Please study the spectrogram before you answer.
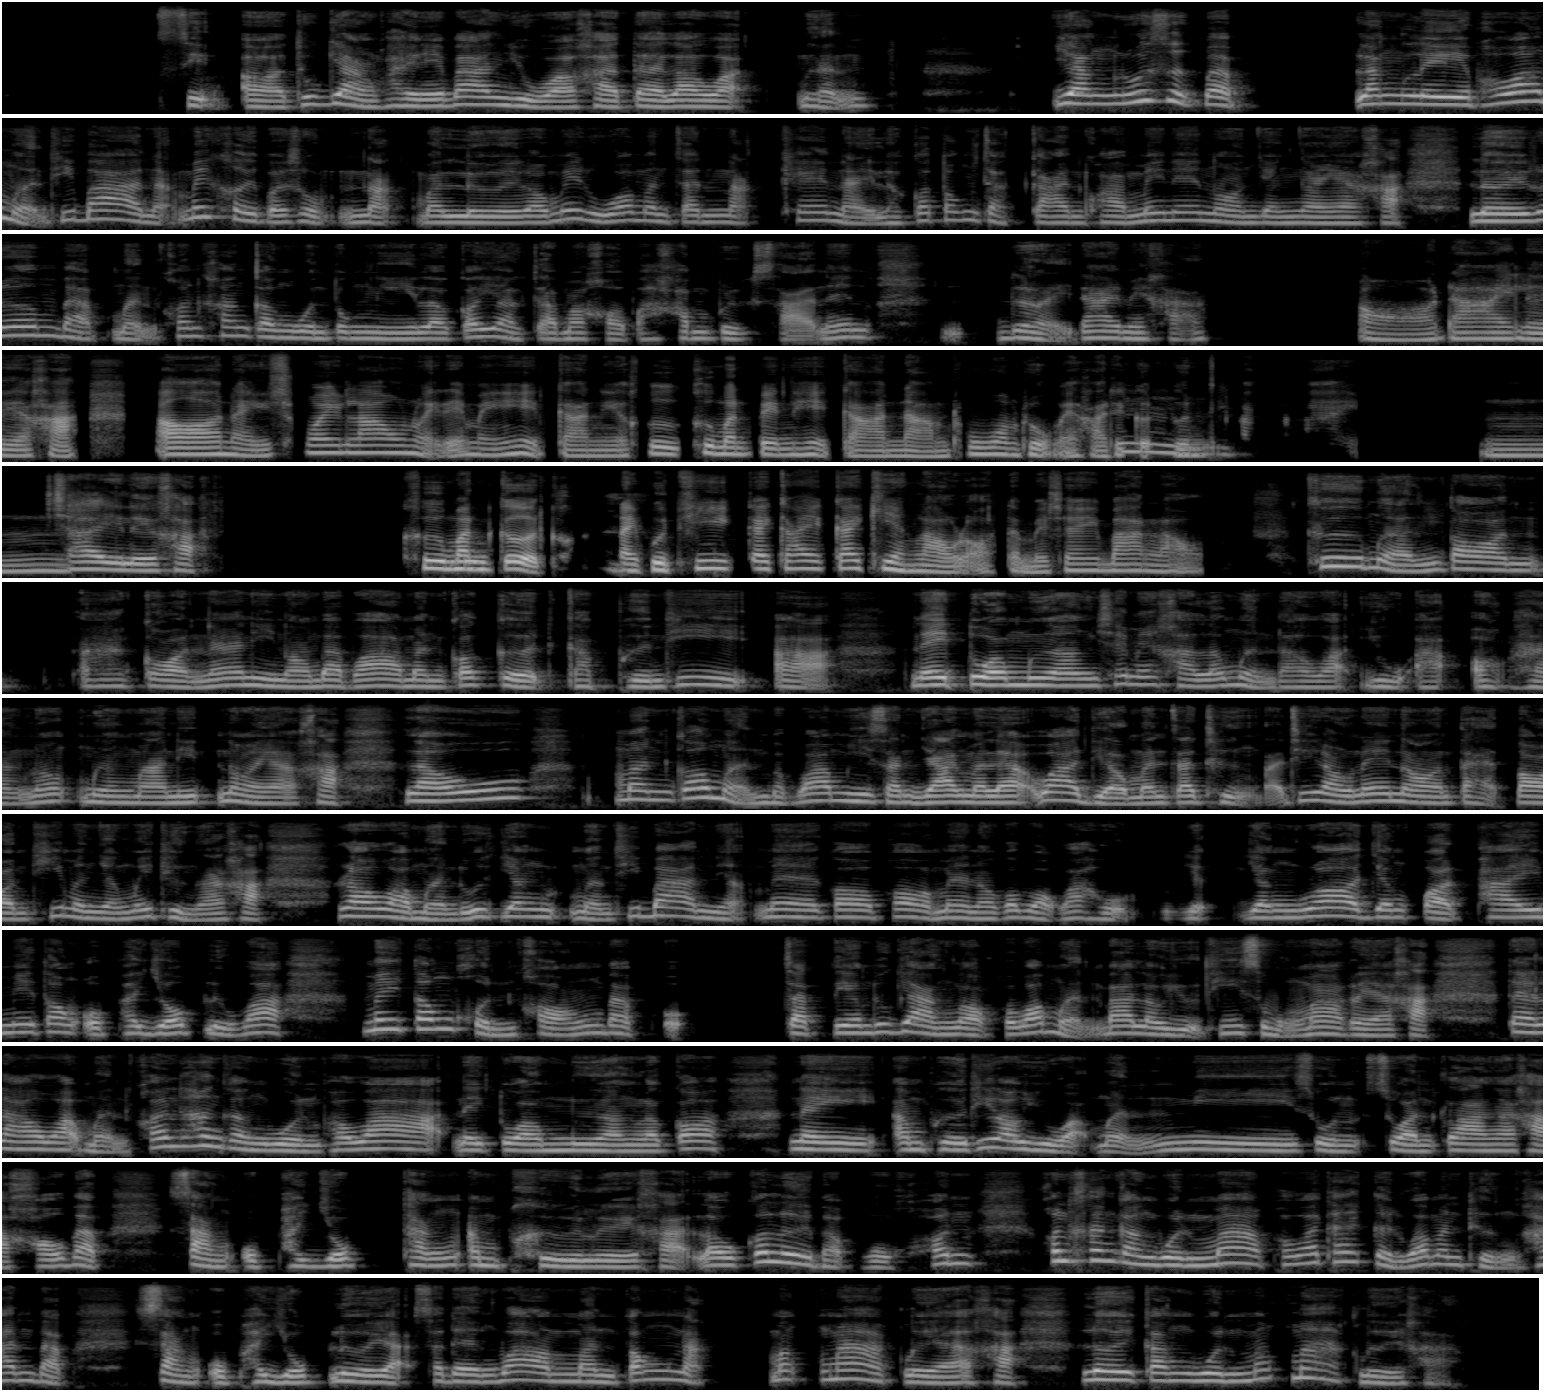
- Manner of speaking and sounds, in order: tapping; other background noise; unintelligible speech
- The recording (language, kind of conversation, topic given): Thai, advice, ฉันควรจัดการเหตุการณ์ฉุกเฉินในครอบครัวอย่างไรเมื่อยังไม่แน่ใจและต้องรับมือกับความไม่แน่นอน?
